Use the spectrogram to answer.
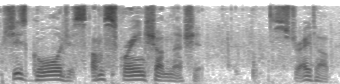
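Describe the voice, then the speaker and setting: Deep-voiced, crude rambling young streamer. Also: male voice, slow pace, dull audio, a little hiss or hum. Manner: crude, rambling, swears constantly. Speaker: game streamer. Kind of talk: casual live-stream chat.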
